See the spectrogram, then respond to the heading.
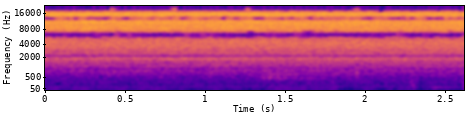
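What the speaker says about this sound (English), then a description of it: "You hear that sizzling? That means we're gonna be searing that meat." Meat searing in hot oil with seasoning and mustard at the bottom of a soup pot for vegetable beef soup; a quiet, steady hiss and sizzle throughout, with no talk.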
